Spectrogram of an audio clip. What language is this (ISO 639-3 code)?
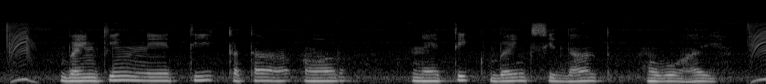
mag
